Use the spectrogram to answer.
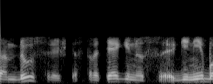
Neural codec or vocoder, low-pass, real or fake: none; 3.6 kHz; real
